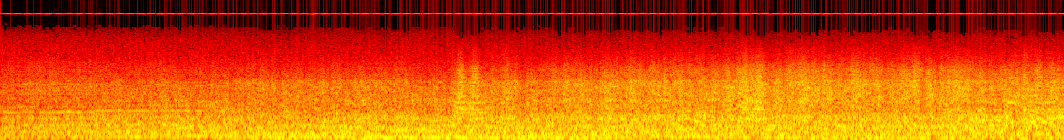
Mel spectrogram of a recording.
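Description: Train running: a steady rumble with clatter.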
